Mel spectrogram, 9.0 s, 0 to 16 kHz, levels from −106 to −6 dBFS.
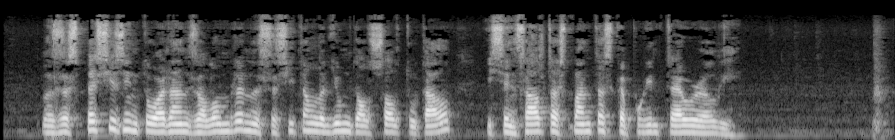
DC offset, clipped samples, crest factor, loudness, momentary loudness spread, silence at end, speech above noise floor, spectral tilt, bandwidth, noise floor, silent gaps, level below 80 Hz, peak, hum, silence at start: under 0.1%; under 0.1%; 16 dB; -22 LUFS; 6 LU; 0.15 s; 42 dB; -4.5 dB/octave; 11.5 kHz; -63 dBFS; none; -54 dBFS; -6 dBFS; none; 0.45 s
